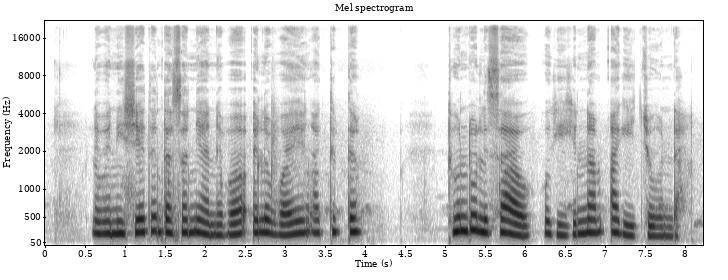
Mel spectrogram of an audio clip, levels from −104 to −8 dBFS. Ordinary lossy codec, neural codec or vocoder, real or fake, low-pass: none; vocoder, 44.1 kHz, 128 mel bands every 256 samples, BigVGAN v2; fake; 19.8 kHz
